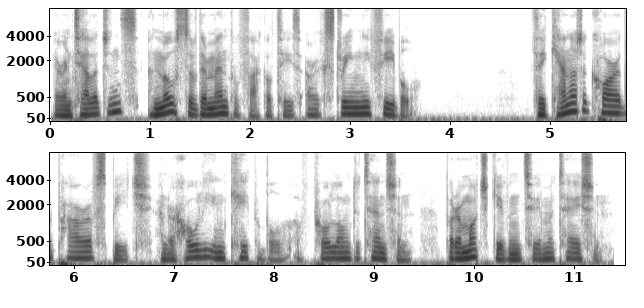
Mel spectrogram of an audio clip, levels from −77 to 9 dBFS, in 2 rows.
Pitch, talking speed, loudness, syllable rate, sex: 115 Hz, 160 wpm, -17 LUFS, 6.3 syllables/s, male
